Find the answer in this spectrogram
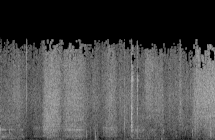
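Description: Scuffing and rustling of someone crawling over dirt and debris in a cramped tunnel, with a few small knocks and noisy breaths.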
